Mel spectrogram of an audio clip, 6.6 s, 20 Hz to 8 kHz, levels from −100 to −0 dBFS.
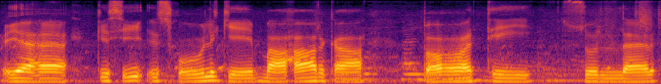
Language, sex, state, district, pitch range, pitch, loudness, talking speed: Hindi, male, Chandigarh, Chandigarh, 115-135 Hz, 120 Hz, -16 LUFS, 80 wpm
